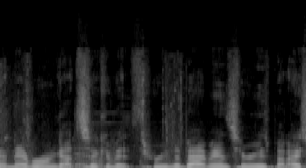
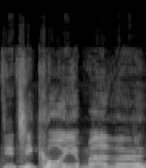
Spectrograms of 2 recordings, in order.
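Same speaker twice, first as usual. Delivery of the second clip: put-on elderly woman voice; 12 semitones higher than usual.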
